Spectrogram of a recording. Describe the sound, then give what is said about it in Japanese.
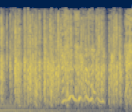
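A burst of clapping right after a toast, dense and steady for about two seconds, with a brief wavering voice-like tone rising through the middle and a low hum underneath. “拍手が来た”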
